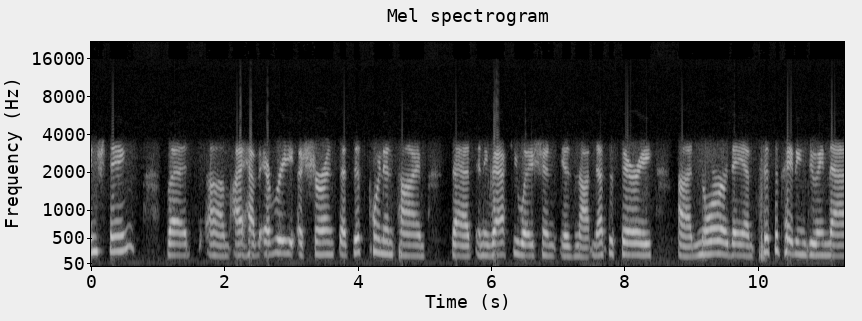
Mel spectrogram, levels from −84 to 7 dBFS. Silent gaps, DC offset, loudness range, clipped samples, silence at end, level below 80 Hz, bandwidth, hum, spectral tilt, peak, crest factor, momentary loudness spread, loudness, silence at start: none; under 0.1%; 2 LU; under 0.1%; 0 s; -64 dBFS; over 20 kHz; none; -5 dB/octave; -6 dBFS; 16 dB; 6 LU; -21 LUFS; 0 s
